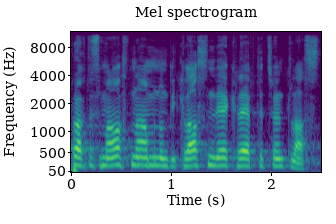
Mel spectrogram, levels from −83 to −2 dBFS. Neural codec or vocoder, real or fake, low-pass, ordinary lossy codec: vocoder, 44.1 kHz, 128 mel bands every 256 samples, BigVGAN v2; fake; 10.8 kHz; none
